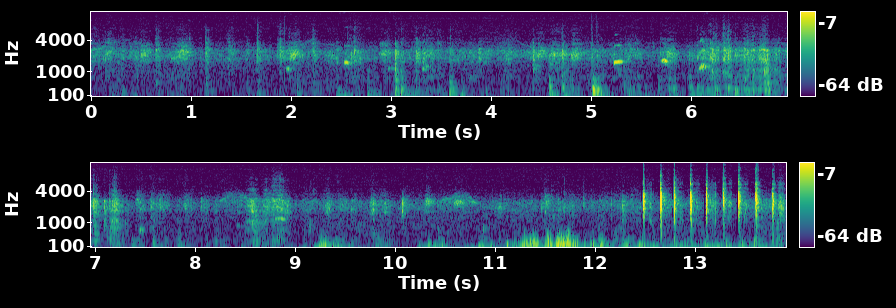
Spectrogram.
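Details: Several Siberian Husky puppies whimpering in a continuous high, reedy chorus of overlapping squeals, ending in a quick run of about eight sharp, evenly spaced clicks or taps; a few soft low thumps in between.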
